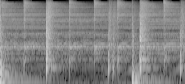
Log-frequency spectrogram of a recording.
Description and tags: trip hop acoustic drum loop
